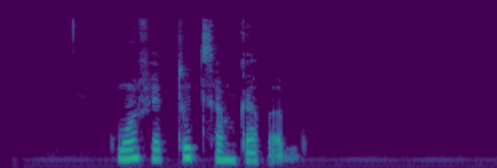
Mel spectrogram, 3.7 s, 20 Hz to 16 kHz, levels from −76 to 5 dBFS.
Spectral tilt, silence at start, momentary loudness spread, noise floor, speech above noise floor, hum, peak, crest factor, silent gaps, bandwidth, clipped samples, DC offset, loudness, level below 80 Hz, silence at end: -5.5 dB/octave; 0.85 s; 23 LU; -68 dBFS; 35 dB; none; -18 dBFS; 20 dB; none; 11.5 kHz; under 0.1%; under 0.1%; -34 LUFS; -72 dBFS; 1.5 s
